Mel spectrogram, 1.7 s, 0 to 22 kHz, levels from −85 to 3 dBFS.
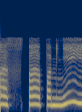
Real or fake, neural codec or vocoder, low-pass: fake; codec, 16 kHz in and 24 kHz out, 1 kbps, XY-Tokenizer; 5.4 kHz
